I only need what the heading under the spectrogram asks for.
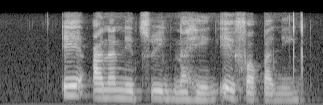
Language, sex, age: Southern Sotho, female, 20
